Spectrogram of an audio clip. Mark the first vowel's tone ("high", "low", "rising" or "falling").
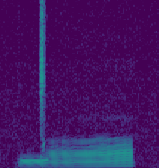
rising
